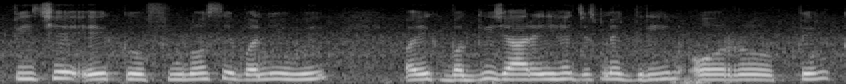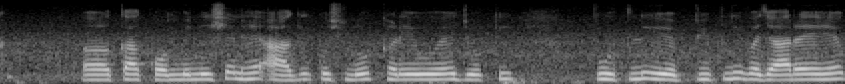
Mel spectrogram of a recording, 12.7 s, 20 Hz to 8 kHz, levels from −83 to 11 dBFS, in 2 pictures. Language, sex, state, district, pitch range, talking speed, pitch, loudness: Hindi, female, Chhattisgarh, Jashpur, 185-205 Hz, 145 wpm, 195 Hz, -13 LUFS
